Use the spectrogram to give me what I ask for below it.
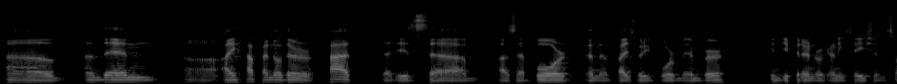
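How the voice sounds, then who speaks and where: A male panelist gives his introduction in a measured, hesitant way. His voice is very low and flat. It has a bright edge. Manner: measured, with frequent uhs.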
